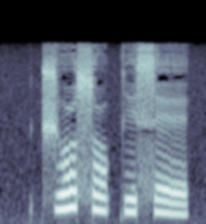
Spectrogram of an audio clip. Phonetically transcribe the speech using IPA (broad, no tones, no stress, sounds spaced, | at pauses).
t͡ʃ o sˤ o k ɪ s ɛ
